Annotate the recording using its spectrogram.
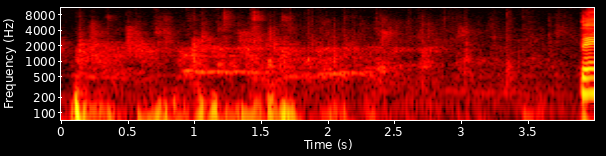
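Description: Handling noise on a microphone: a sharp knock, then about two seconds of low, muffled thumps and rustling that die away.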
